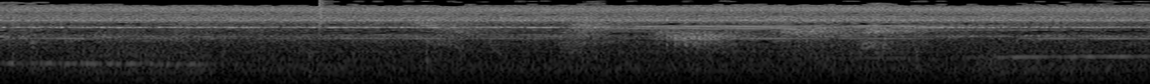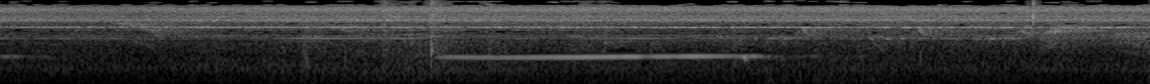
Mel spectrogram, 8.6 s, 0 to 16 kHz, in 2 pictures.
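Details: Garnet pitta in Sungai Relau, Taman Negara, Pahang, August–September 2022, giving long, plain whistles that swell slightly upward, about a second each, over steady high insect drone and faint chirps from other birds.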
